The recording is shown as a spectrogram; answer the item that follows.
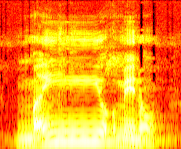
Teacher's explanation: اور یہ غنہ مثل نون مشدد کے بڑھا کر پڑھا جاتا ہے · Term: ادغام مع الغنہ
